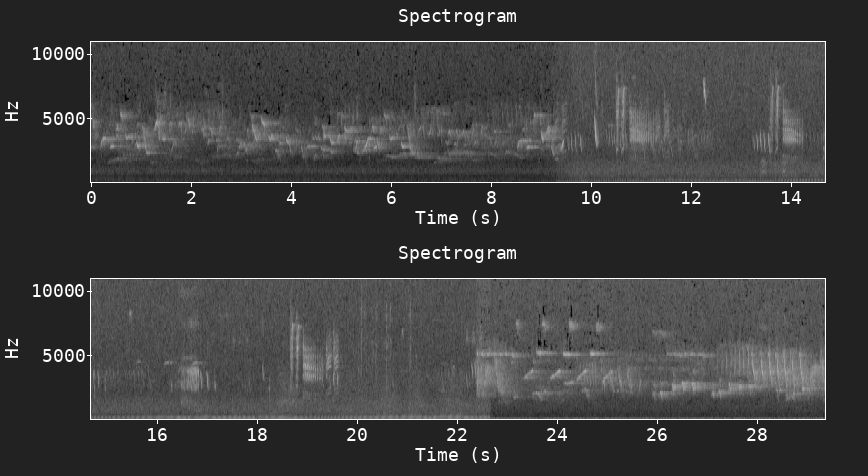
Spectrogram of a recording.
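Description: Small birds chirping in the background, many short, quick high notes. From about nine seconds in until about twenty-two seconds, a louder low droning hum takes over and then cuts off suddenly.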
